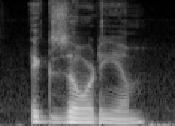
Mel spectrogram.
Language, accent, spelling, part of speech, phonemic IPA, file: English, US, exordium, noun, /ɛɡˈzɔɹdɪəm/, En-us-exordium.ogg
- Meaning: 1. A beginning 2. The introduction to an essay or discourse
